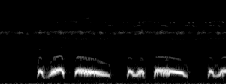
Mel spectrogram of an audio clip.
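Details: Decoy dove luring wild doves toward a trap, giving a few low, rounded coos in quick succession, a short wavering note and a longer one that sags slightly at the end.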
